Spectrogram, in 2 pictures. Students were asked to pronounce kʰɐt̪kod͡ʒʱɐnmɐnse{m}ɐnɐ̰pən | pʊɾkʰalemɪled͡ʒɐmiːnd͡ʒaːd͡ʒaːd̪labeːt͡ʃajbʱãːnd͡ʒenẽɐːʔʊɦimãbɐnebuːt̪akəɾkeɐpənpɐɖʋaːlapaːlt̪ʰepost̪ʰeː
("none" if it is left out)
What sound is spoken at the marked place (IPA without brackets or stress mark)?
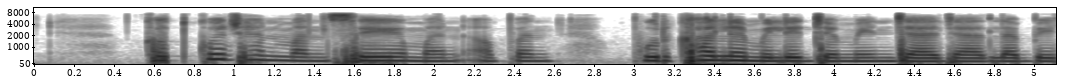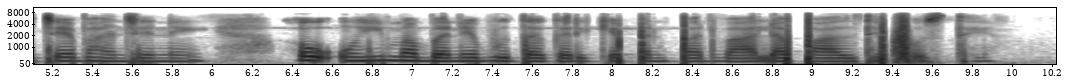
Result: m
